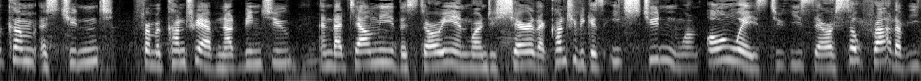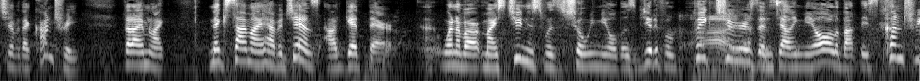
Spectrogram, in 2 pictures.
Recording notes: Live from the NAFSA Annual Conference 2022! Live from the NAFSA Conference Expo Hall floor in Denver, Colorado.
